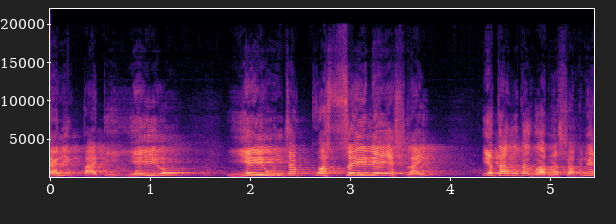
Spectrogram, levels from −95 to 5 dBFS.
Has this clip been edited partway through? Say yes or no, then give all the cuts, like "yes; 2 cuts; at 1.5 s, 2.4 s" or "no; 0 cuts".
no; 0 cuts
